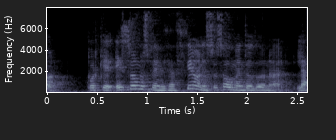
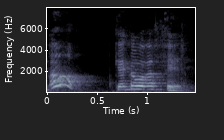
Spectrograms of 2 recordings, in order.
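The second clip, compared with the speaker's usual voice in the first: a sudden high startled cry in head voice; surprised head voice; 4 semitones higher, 3 dB louder than usual. Shown as a demonstration. Therapist demos how surprise pops into head voice. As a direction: jump up into head voice as if just startled. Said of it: "Voz de cabeza".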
